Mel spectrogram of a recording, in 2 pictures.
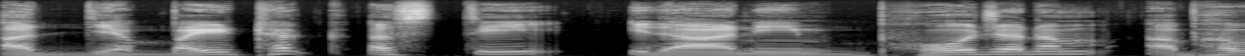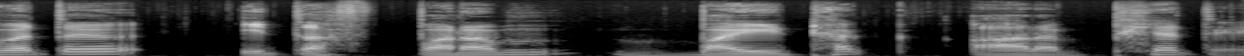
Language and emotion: Sanskrit, neutral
